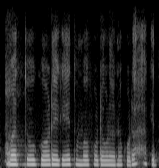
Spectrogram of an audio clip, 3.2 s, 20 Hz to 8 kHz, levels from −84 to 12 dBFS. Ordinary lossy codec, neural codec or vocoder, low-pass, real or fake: none; codec, 16 kHz, 8 kbps, FunCodec, trained on Chinese and English, 25 frames a second; none; fake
